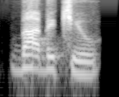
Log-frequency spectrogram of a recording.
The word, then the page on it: barbecue: Indian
